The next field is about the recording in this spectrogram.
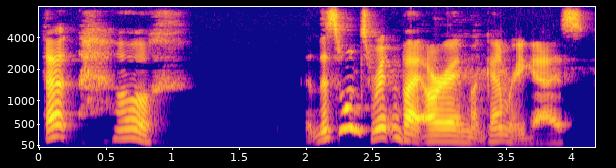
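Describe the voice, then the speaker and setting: Animated man reading aloud, slightly muffled. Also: mid-range voice, moderate pace. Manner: joking, self-deprecating, animated. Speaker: host reading a book aloud on a livestream. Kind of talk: interactive storybook read-aloud with casual asides.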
